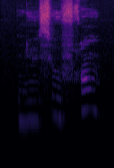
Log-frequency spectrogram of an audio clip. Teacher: you have to remember to pronounce the S at the end of nous, even though we usually don't. This is because ouvrons begins with a vowel sound.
